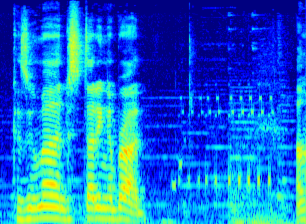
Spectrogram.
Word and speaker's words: Kazuma: oh kazuma because yama i say kazuyama but i think it's kazuma kazuma just studying abroad i'm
